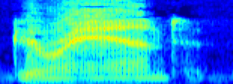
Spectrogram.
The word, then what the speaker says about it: Garand: Some people pronounce it Garand, but I learned that the correct pronunciation for it's Garand.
